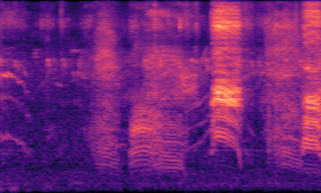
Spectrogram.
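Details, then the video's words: Squabbling over food, crows give a rapid run of four hoarse, nasal caws in about two seconds, the later ones louder and harsher, with faint chirping in the background. "কাকের ডাক Crows fight for food Crow Sound"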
